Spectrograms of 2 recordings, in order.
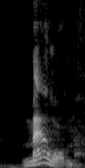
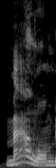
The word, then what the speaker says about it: malum: And so he would have known that apple in Latin is malum. Malum, if I'm saying that right. M-A-L-U-M.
